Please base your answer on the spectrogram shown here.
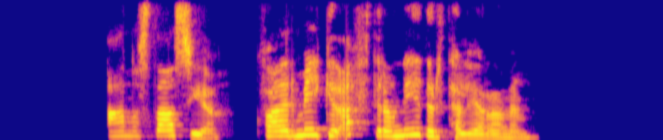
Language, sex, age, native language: Icelandic, female, 20-29, Icelandic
